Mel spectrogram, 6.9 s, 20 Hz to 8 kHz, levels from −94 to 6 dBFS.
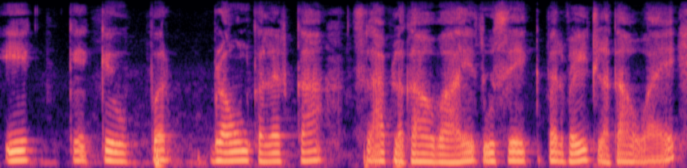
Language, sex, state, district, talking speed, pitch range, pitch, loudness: Hindi, female, Karnataka, Bangalore, 130 wpm, 145-160 Hz, 155 Hz, -16 LUFS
